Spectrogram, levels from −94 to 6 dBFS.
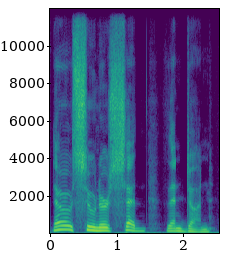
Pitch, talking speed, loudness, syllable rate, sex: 145 Hz, 120 wpm, -16 LUFS, 2.8 syllables/s, male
